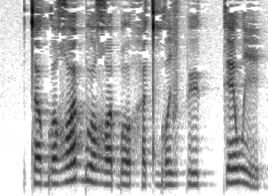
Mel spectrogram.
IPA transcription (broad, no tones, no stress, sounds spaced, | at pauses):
t œ ɡʷ i ʁʷ œ ɓ u ʁʷ e ɓ o h œ t ɡʷ i v p y kː e w i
